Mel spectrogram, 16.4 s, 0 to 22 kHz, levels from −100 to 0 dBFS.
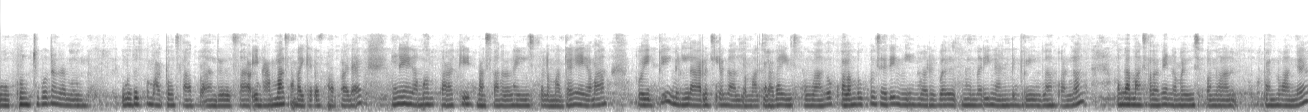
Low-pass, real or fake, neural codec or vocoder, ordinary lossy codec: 7.2 kHz; fake; codec, 24 kHz, 1.5 kbps, HILCodec; none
